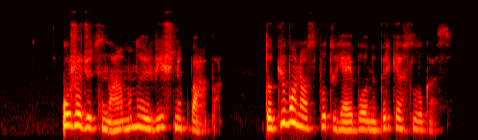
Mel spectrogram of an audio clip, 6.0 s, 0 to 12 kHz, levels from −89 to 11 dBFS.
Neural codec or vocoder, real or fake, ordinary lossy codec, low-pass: codec, 16 kHz, 8 kbps, FreqCodec, larger model; fake; Opus, 24 kbps; 7.2 kHz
